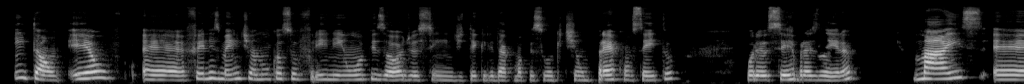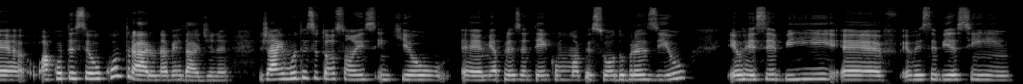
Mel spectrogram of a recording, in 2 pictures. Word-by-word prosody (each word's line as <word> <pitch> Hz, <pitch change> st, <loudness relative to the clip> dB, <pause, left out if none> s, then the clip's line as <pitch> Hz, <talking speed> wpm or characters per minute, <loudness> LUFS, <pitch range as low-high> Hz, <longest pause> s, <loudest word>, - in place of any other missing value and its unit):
Então, 275 Hz, -10 st, +2 dB
eu 290 Hz, +5 st, +4 dB
f 285 Hz, -, -27 dB, 0.2 s
eh, 210 Hz, -2 st, +3 dB
felizmente 265 Hz, +1 st, -1 dB
eu 250 Hz, -, -2 dB
nunca 240 Hz, +3 st, -4 dB
sofri 235 Hz, -3 st, -6 dB
nenhum 220 Hz, 0 st, -3 dB
episódio, 210 Hz, -3 st, 0 dB
assim, 200 Hz, -1 st, -7 dB
de 185 Hz, -1 st, -14 dB
ter 200 Hz, -, -6 dB
que 200 Hz, -, -12 dB
lidar 195 Hz, -1 st, -3 dB
com 190 Hz, +1 st, -17 dB
uma 190 Hz, -, -5 dB
pessoa 200 Hz, +1 st, -7 dB
que 190 Hz, -, -18 dB
tinha 205 Hz, -, -7 dB
uma 195 Hz, -, -9 dB
pré 220 Hz, +3 st, +4 dB
conceito, 210 Hz, +3 st, -5 dB, 0.7 s
por 210 Hz, 0 st, 0 dB
eu 205 Hz, 0 st, +3 dB
ser 220 Hz, +2 st, +3 dB
brasileira, 205 Hz, +3 st, 0 dB, 0.5 s
mas, 265 Hz, +6 st, +7 dB, 0.2 s
eh, 215 Hz, -2 st, +3 dB
o -, -, -3 dB
aconteceu 265 Hz, +2 st, +2 dB
o 270 Hz, -, +2 dB
contrário, 310 Hz, -, +3 dB
na 200 Hz, 0 st, -1 dB
verdade, 195 Hz, -2 st, -4 dB
né. 190 Hz, 0 st, -8 dB, 0.3 s
Já 235 Hz, 0 st, +4 dB
em 250 Hz, -, 0 dB
muitas 280 Hz, +3 st, 0 dB
situações 250 Hz, -5 st, -4 dB
em 225 Hz, 0 st, -8 dB
que 225 Hz, 0 st, -9 dB
eu, 215 Hz, -1 st, -1 dB
eh, 200 Hz, -1 st, +1 dB
me 210 Hz, -, -5 dB
apresentei 215 Hz, -1 st, -3 dB
como 210 Hz, 0 st, -9 dB
uma 210 Hz, 0 st, -3 dB
pessoa 215 Hz, -1 st, -3 dB
do 220 Hz, -, +1 dB
Brasil, 220 Hz, +5 st, -1 dB, 0.4 s
eu 220 Hz, -, +2 dB
recebi, 230 Hz, +2 st, -2 dB
eh, 210 Hz, -1 st, +3 dB
f 200 Hz, -, -14 dB
eu 210 Hz, -, -5 dB
recebi, 220 Hz, 0 st, -1 dB
assim, 220 Hz, -2 st, -4 dB
220 Hz, 170 wpm, -23 LUFS, 205-245 Hz, 0.7 s, mas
